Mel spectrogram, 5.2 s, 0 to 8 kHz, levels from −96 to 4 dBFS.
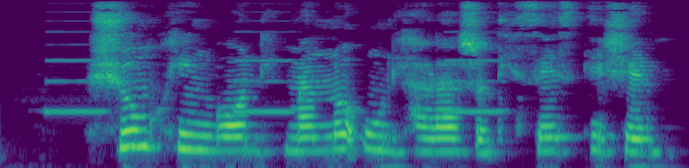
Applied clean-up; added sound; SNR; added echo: classical method WPE with log-MMSE.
